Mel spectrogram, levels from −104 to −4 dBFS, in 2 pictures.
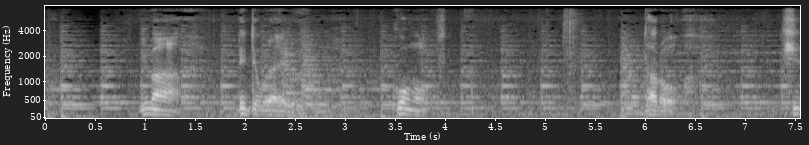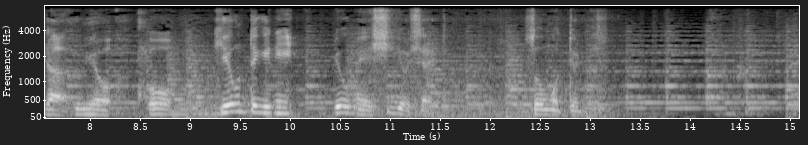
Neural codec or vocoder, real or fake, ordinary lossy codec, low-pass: none; real; none; 7.2 kHz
